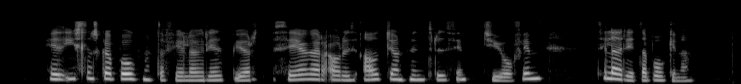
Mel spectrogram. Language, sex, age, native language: Icelandic, female, 20-29, Icelandic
